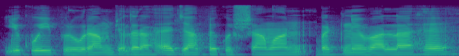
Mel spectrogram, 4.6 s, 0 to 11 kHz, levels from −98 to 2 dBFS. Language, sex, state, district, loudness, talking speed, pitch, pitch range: Hindi, male, Bihar, Bhagalpur, -32 LUFS, 170 wpm, 110 Hz, 105-115 Hz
